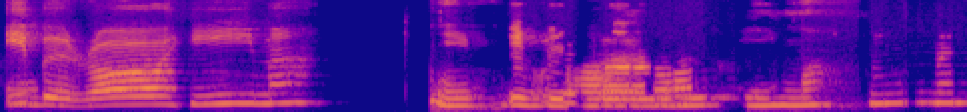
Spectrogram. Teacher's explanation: را کے بعد الف بھی ہے مد اصلی 2 کاؤنٹ لمبا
